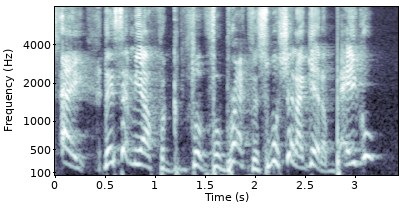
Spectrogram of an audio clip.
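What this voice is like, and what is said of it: Loud voice. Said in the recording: “keep it down ... You need to lower your voice.”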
